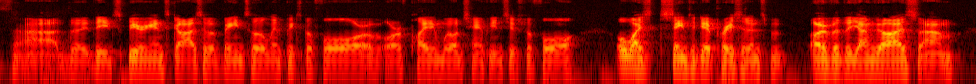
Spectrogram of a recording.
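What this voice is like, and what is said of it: Australian accent. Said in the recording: “you can hear my Australian accent”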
